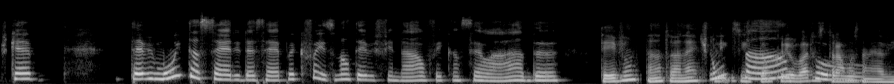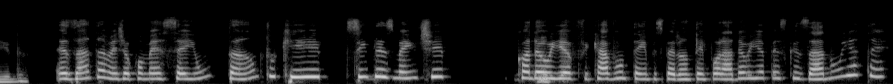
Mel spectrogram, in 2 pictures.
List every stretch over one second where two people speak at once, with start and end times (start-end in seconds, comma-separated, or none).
7.1-8.7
